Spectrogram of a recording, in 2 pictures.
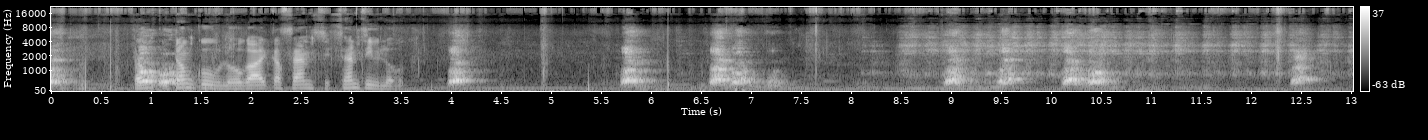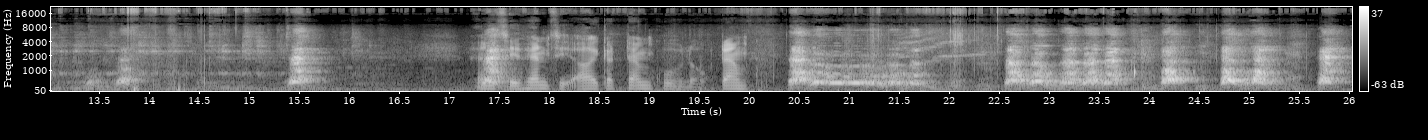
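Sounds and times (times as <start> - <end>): dog barking: 0.0 - 1.5, 4.0 - 4.5, 5.7 - 7.6, 8.8 - 11.0, 12.2 - 12.8, 13.4 - 14.1, 15.4 - 15.9, 17.3 - 17.8, 20.4 - 26.0.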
